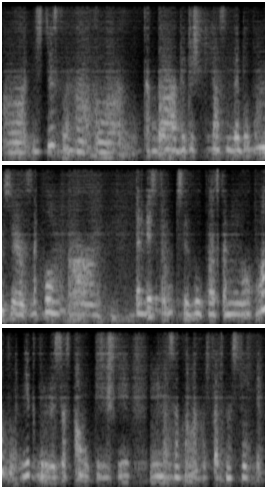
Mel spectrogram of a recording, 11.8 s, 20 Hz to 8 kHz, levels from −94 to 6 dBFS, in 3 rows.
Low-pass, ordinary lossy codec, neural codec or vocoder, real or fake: 7.2 kHz; none; codec, 44.1 kHz, 0.9 kbps, DAC; fake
